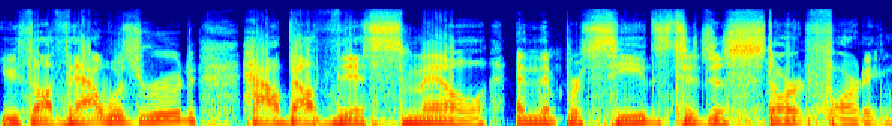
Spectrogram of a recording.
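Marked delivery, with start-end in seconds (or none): 0.0-3.3 exclaimed, emphatic delivery. Retelling what a man said after passengers boarded, retelling an exclamation. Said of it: "the man exclaimed".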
